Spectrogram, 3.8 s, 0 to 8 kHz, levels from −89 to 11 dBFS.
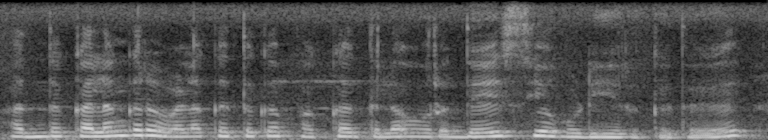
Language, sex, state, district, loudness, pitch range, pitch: Tamil, female, Tamil Nadu, Kanyakumari, -15 LUFS, 215-250 Hz, 230 Hz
